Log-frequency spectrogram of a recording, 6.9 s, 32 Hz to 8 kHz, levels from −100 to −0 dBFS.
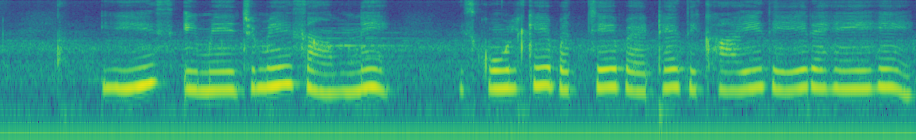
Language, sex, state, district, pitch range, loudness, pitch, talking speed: Hindi, female, Rajasthan, Jaipur, 235-260 Hz, -16 LUFS, 250 Hz, 105 wpm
